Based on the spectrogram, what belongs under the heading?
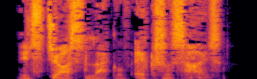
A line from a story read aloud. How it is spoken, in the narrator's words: he muttered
